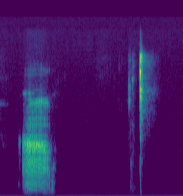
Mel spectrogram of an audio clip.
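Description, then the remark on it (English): A ballpoint pen, used as a nervous fidget device, clicks once with a quick double snap, after a short raspy, croak-like sound earlier in the otherwise quiet moment. “What's that clicking noise? No, this is my little pen, my little nervous pen.”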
